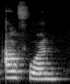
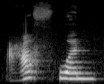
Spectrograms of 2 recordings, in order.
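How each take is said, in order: First: It starts with a plain vowel sound. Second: It starts with a guttural throat sound. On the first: The speaker calls it wrong. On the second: The speaker calls it right.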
